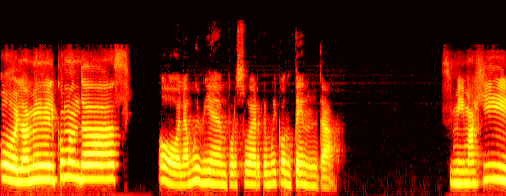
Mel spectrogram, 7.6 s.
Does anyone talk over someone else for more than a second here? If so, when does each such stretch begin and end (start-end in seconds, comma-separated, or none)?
none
